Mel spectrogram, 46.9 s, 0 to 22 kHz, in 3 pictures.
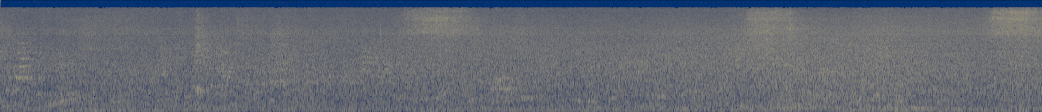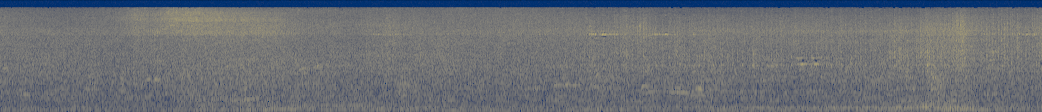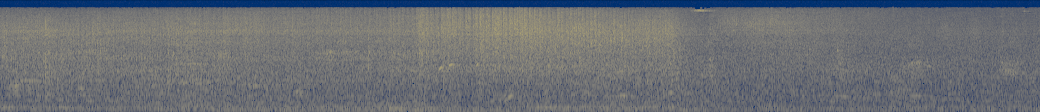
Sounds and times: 0.0s people talking 6.0s
0.0s Medium traffic 46.8s
15.6s people talking 46.8s

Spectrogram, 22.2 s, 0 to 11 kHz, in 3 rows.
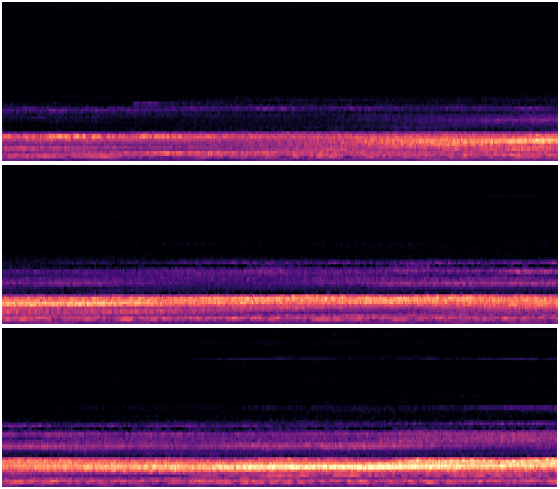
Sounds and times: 0.0s slowly evolving ambient drone pad 22.2s

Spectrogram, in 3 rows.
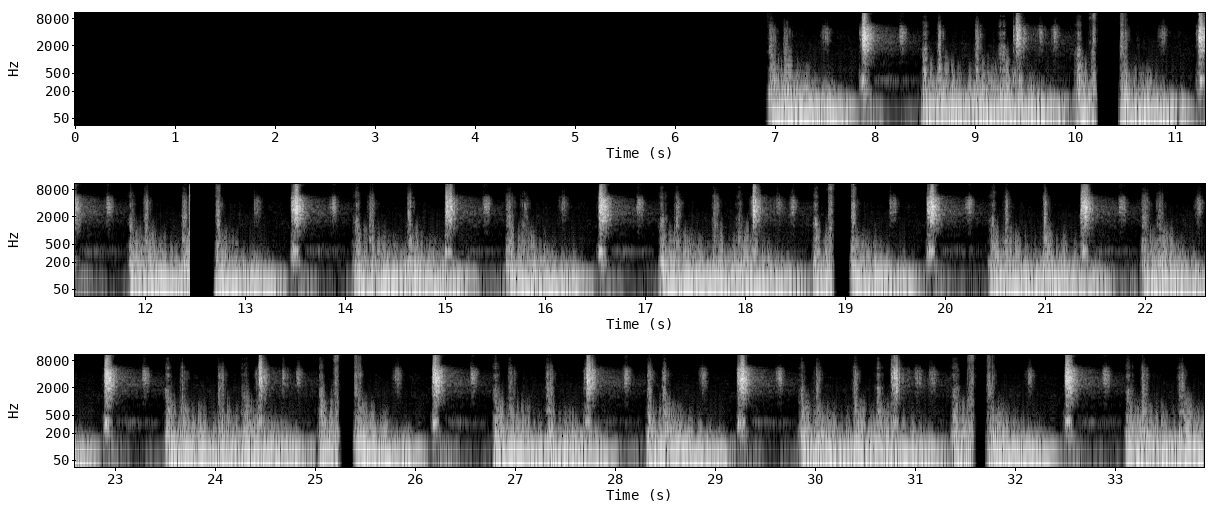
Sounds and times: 6.9s drum 33.8s

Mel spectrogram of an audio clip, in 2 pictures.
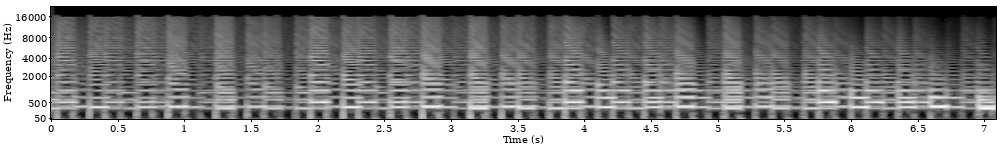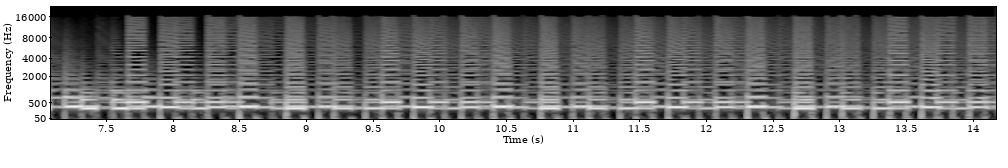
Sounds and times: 4.2s synth 10.8s

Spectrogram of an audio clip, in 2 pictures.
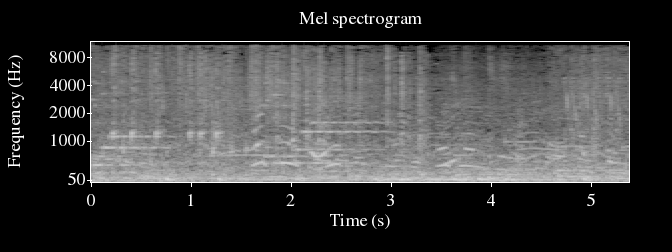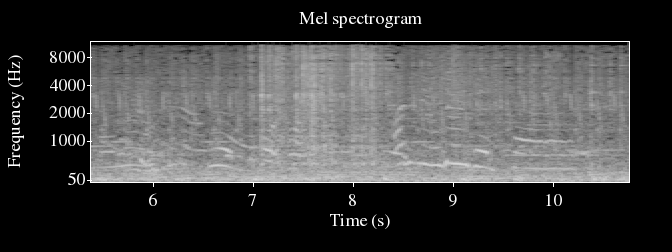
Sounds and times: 0.0s arcade coins falling 3.2s
5.7s arcade coins falling 10.7s

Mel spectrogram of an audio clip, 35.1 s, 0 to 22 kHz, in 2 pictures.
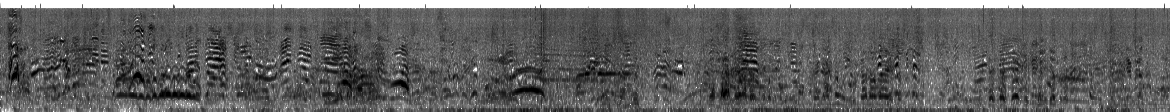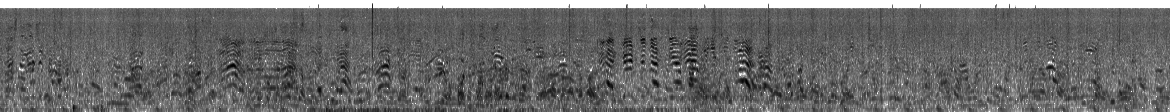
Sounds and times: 0.0s gurgling 12.2s
0.0s water splashes 35.1s

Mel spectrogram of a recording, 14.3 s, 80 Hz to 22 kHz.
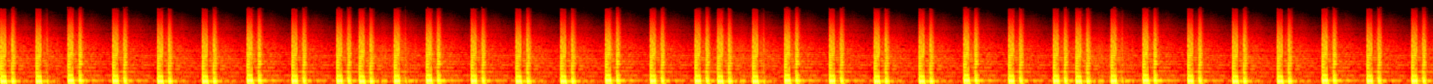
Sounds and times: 0.0s synth 14.3s

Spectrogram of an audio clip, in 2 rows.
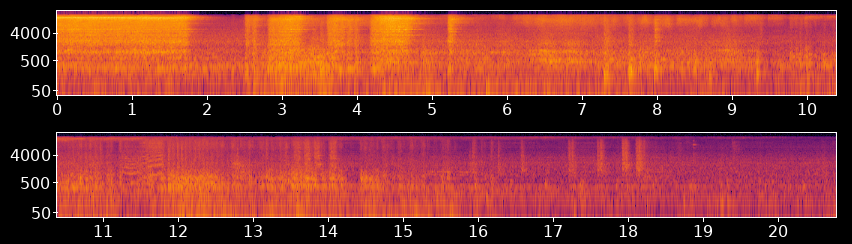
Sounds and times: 0.0s train 20.7s

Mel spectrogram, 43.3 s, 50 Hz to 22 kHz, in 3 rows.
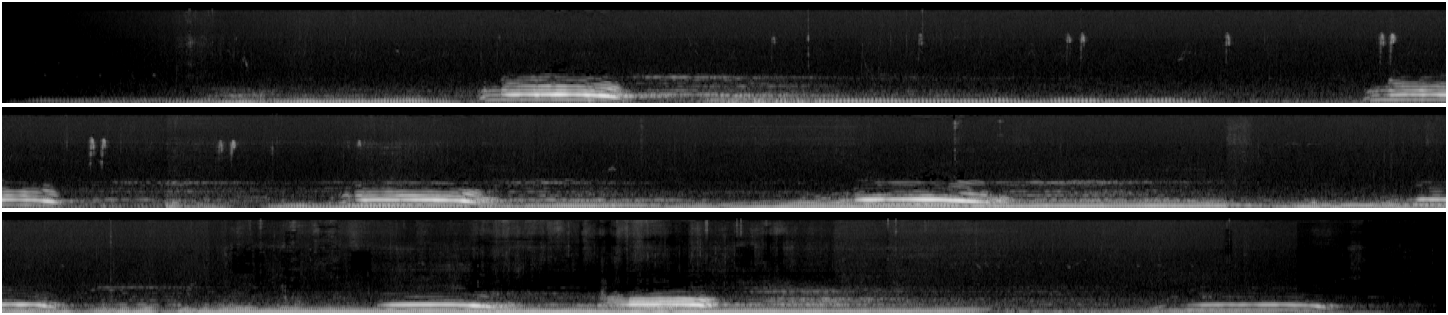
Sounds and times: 0.1s car 13.6s
2.2s CowEcho 11.8s
6.2s bird 11.0s
13.7s bird 14.1s
13.7s CowEcho 26.8s
15.0s car 43.3s
15.1s bird 21.0s
28.3s CowEcho 42.6s

